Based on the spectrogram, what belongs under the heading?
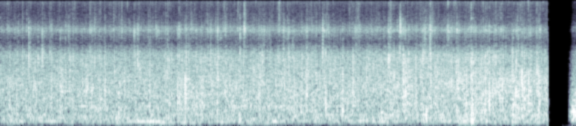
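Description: Rain falling steadily on wet concrete and potted plants, a dense, even patter of drops. It cuts off abruptly near the end.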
